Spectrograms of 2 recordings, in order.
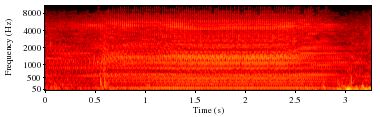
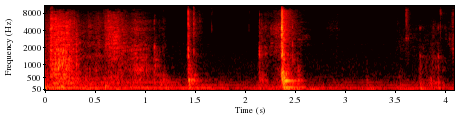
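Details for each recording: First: UF100 milling machine, being converted from 400V to 230V, at its first power-up. A contactor gives a steady low electrical buzz with fast chatter. The cause was a wiring error: 12 V was supplied instead of 24 V control voltage, so the transformer output was too weak. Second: UF100 milling machine converted from 400V to 230V single-phase, first power-up after correcting the 0V/24V control wiring: two sharp, crisp clacks as the contactor for the XY axis line pulls in cleanly; normal contactor operation.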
